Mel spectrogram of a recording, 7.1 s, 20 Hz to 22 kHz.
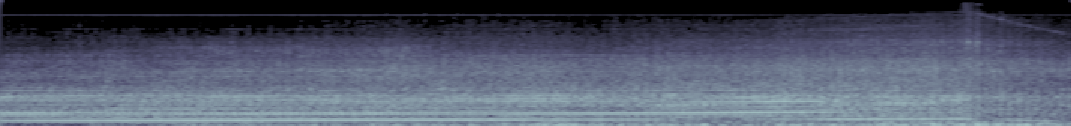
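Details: Nissan 350Z with 2JZ swap and brand new CD009 transmission, driving during break-in with tires possibly slightly low: a strong engine note climbs smoothly with speed through the gear. No whine, clunk or grind; the drivetrain sounds healthy under load.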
